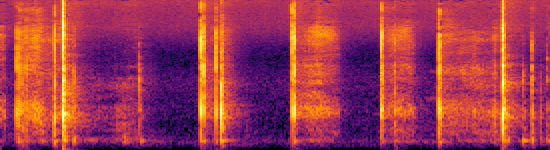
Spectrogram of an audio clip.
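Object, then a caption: Small cardboard package card. Long pointed nails tap rapidly on a small white cardboard false nail package card. The sound is short bursts of sharp, dry clicks with brief papery scratching in the midrange and bright edges, separated by quiet gaps. The taps die away almost instantly with no ringing.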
